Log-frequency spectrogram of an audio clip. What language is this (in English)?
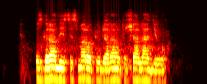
Pashto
